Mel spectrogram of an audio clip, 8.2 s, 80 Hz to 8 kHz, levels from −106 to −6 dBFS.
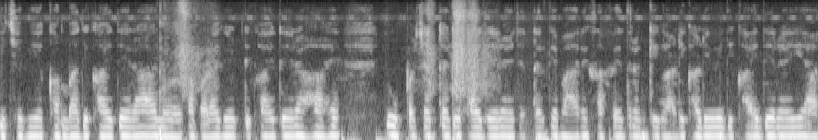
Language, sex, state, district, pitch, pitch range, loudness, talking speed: Hindi, female, Uttar Pradesh, Hamirpur, 145 Hz, 140-150 Hz, -17 LUFS, 265 wpm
